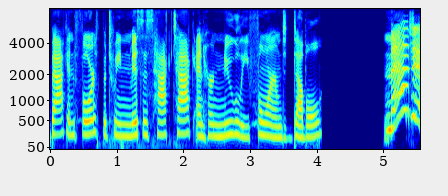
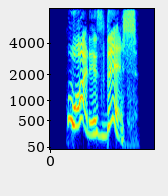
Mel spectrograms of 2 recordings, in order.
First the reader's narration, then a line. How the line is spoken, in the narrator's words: cried Mr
